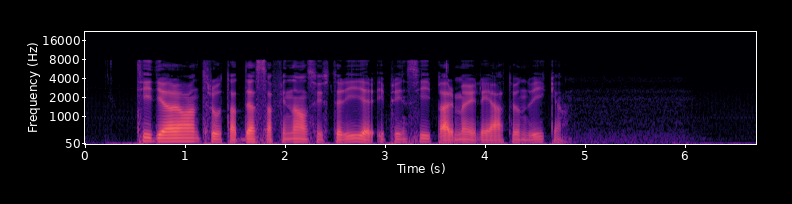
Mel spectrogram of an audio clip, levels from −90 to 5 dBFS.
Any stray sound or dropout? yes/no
no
